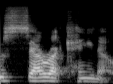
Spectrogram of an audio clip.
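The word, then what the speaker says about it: Saraceno: also we're hearing that John sakano I believe how s a r a CE n o sakano that's how I would pronounce it he used to work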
